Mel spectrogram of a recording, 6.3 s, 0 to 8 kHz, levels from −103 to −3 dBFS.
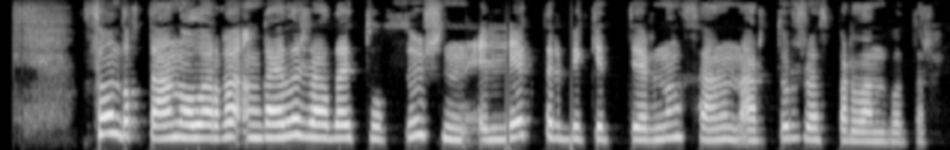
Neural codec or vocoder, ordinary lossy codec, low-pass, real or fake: none; none; none; real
